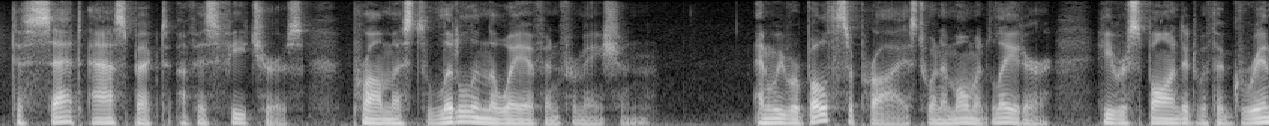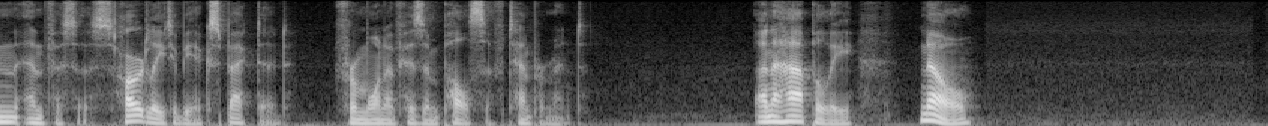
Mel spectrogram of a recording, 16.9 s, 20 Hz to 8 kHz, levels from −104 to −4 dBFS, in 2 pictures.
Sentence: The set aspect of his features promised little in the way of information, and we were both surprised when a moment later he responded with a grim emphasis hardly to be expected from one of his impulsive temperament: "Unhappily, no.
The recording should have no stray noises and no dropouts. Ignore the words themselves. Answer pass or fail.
pass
